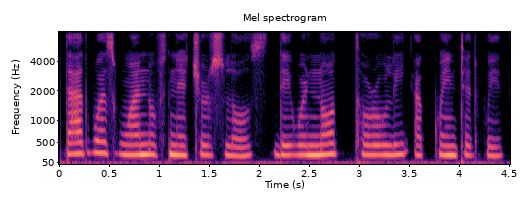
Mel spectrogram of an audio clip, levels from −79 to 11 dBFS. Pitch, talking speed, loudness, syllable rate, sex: 225 Hz, 160 wpm, -14 LUFS, 4.9 syllables/s, female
